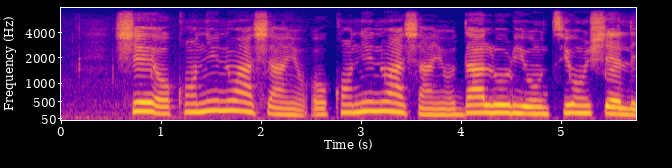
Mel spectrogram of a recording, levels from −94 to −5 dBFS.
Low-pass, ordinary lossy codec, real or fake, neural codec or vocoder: 7.2 kHz; none; real; none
